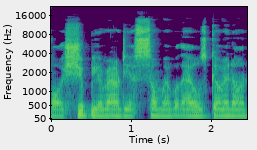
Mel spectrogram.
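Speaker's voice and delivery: frustrated muttering to himself. Game master voices a character searching for a cavern entrance: frustrated muttering. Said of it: "He's just like muttering to himself".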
